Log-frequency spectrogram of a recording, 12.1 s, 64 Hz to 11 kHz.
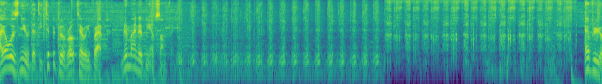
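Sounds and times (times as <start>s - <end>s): raspy scratching with ticks: 2.9s - 12.0s
rotary engine idling: 3.2s - 11.6s.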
